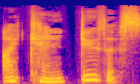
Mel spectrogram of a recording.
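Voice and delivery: kind, tender, gentle voice, very slow pace. Showing how to practice the phrase in front of a mirror, soft gentle voice. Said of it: "Nice, gentle voice".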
